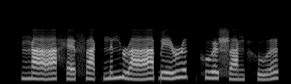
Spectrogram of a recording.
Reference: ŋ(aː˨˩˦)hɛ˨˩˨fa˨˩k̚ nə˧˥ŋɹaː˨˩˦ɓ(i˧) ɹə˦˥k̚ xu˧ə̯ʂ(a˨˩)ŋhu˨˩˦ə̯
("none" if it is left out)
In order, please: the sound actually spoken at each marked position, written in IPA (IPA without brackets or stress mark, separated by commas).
aː˨˩˨, e˧, a˨˩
